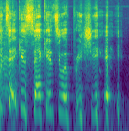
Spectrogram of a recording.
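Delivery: high, slowed words through laughter; real laughing fit. Real, not acted. Co-host savouring the Skeet text, really laughing. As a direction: struggle to talk while cracking up.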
